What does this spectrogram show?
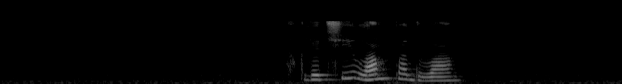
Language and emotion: Russian, neutral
